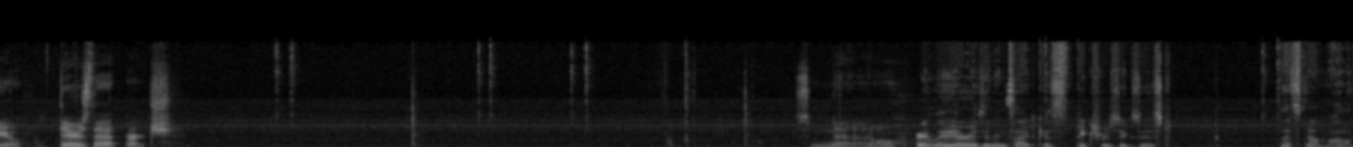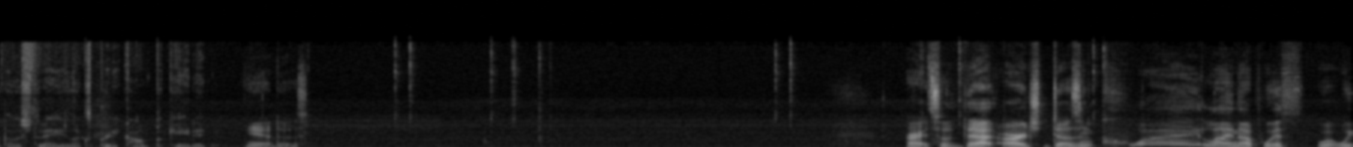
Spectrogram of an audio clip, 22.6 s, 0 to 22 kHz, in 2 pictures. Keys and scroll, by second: 6.0 BackSpace, 12.4 q, 18.7-19.0 typing.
